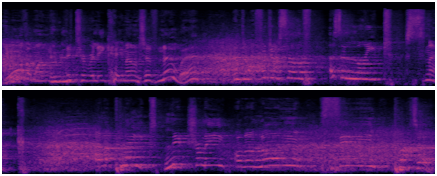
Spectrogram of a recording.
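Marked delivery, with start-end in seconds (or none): 2.0-10.8 high, loud shouted scolding; exasperated rant. Real, not acted. Comedian rants at the shark victim, shouting high and loud. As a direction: yell it in comic exasperation.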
